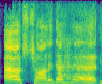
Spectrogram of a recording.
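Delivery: put-on high, slow British kid whine; drawn-out British complaint; slow British accent, childlike; British child accent. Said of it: "still doing the British accent".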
